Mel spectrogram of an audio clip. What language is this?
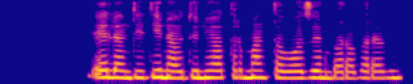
Pashto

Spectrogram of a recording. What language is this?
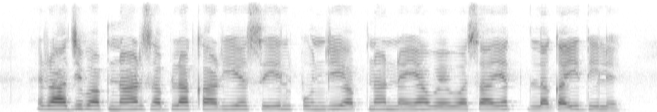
Magahi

